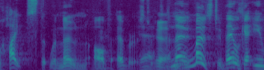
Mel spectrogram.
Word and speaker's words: Everest: it Mount Everest because he didn't pronounce his name overest he pronounced it Everest eest Everest should be M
